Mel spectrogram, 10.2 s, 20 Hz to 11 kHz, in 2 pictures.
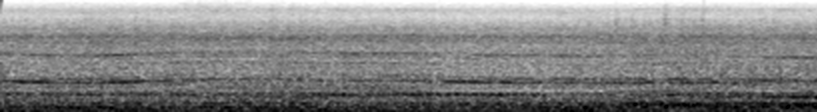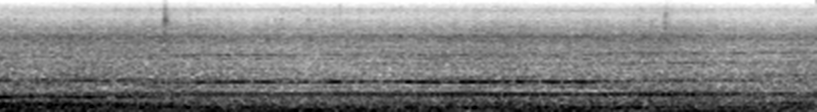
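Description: PistenBully 600 snow groomer running steadily as it pushes snow, heard inside its cab: a deep engine drone with a steady whine laid over it.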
